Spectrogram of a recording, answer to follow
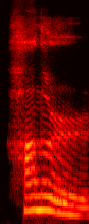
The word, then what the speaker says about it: honor: H는 묵음입니다. 묵음. hour, 우리가 hour 그렇게 하지 않죠? 1 hour 그렇게 말해요. H는 묵음이에요. 이것도 honor 이렇게 쓰지 않죠? honor가 아니고 honor입니다. 그래서 H가 묵음이에요.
